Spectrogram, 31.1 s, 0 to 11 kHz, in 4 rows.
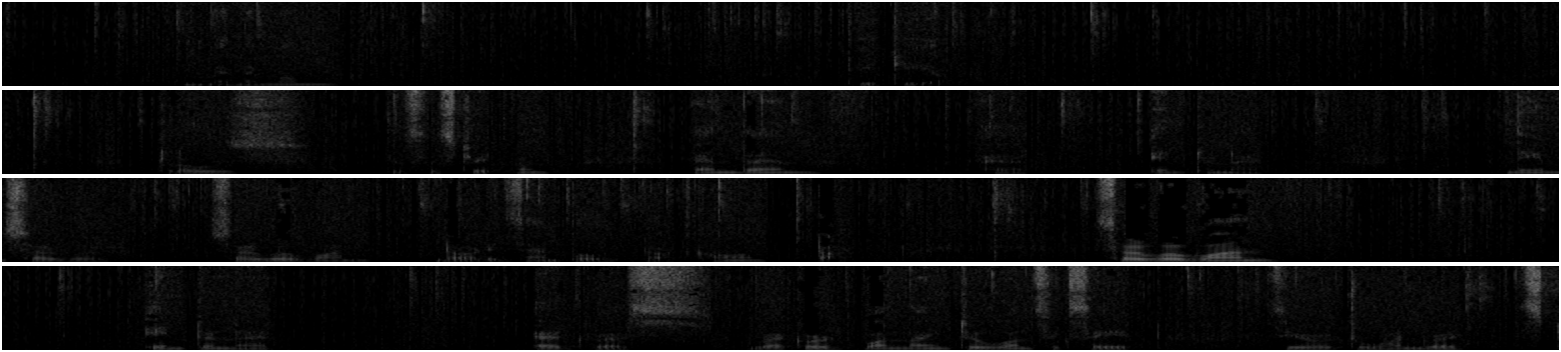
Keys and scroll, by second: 0.3 space, 12.8 space, 19.3 Tab, 23.7 space, 28.7 space.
